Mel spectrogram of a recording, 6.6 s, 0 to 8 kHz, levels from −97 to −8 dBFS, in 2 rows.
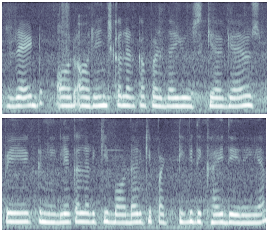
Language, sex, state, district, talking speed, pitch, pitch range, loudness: Hindi, female, Bihar, East Champaran, 215 wpm, 230 Hz, 220-235 Hz, -14 LUFS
